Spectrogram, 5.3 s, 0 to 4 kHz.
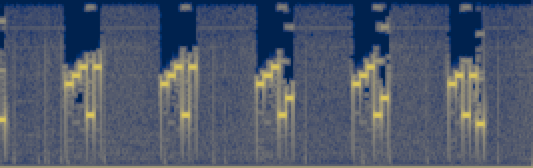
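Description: Five-tone selective call (ZVEI), heard as quick runs of five tones, tones of about 70 ms. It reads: 89030 89030 89036 89036 89391
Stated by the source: ZVEI five-tone selective call received by SDR.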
